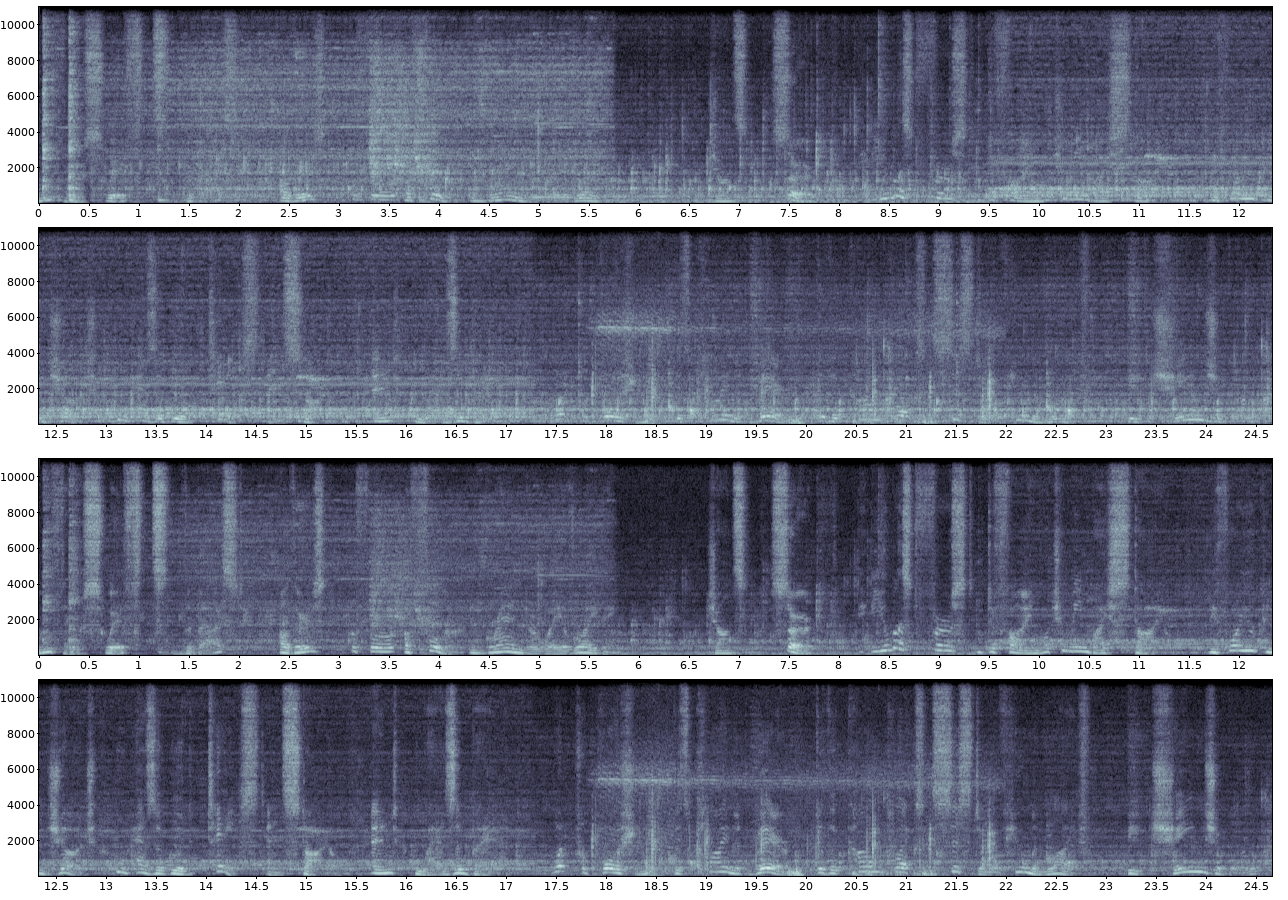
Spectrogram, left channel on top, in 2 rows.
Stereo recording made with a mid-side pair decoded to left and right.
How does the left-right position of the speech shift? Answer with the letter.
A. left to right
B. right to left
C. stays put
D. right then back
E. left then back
C.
